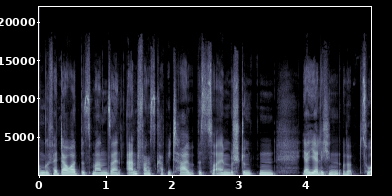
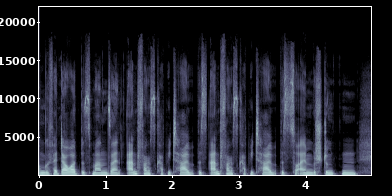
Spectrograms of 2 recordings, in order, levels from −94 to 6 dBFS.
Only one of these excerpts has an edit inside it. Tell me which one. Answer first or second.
second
